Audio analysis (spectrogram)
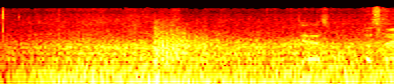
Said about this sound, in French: Ça tombe là Non, ça va, c'est encore loin. Pas si loin que ça. Il y a un obus qui vient de passer au-dessus de nous ça y est, là, ça commence, à, ouais, ouais, ça commence à, tirer de notre côté, là. Il y en a un qui est passé juste au-dessus de nous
